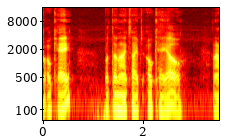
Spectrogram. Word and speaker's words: Oko: It has to be Oko, but that people just have to know to say OKO. Because it's very more like hipster of you. OK dash OH. I want people to know to say that. But it's spelled Oko. OKO.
